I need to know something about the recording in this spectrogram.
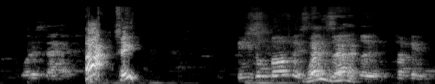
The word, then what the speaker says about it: Beelzebub: Beelzebub is down here right now. Yeah, actually, that's how it's Hurry.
